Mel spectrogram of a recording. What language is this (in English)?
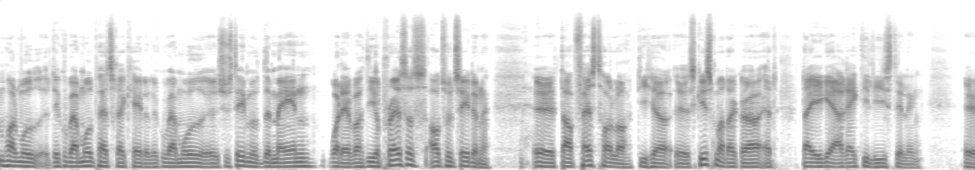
Danish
